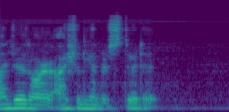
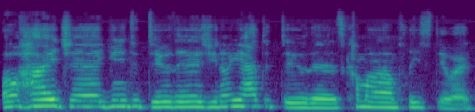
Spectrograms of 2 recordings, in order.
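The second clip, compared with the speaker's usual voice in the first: imitated counselor, higher and friendly, coaxing; sweet asking; 5 semitones higher, 5 dB louder than usual. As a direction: ask nicely, almost pleading, like you favor him. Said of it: "the other one was asking".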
